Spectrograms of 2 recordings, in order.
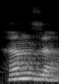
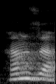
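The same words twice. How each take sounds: The two takes are said the same way.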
